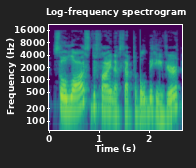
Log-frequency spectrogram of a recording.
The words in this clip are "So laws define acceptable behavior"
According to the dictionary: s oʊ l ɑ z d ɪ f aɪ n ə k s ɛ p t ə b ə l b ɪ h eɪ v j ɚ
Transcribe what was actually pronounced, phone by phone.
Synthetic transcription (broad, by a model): s oʊ l ɑ s d ɪ f aɪ n ə k s ɛ p t ə b ə l b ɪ h eɪ v j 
